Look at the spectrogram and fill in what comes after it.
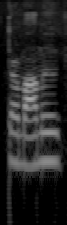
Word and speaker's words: Dormammu: So, Dormammu. Is that how you say it? – Dormammu.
